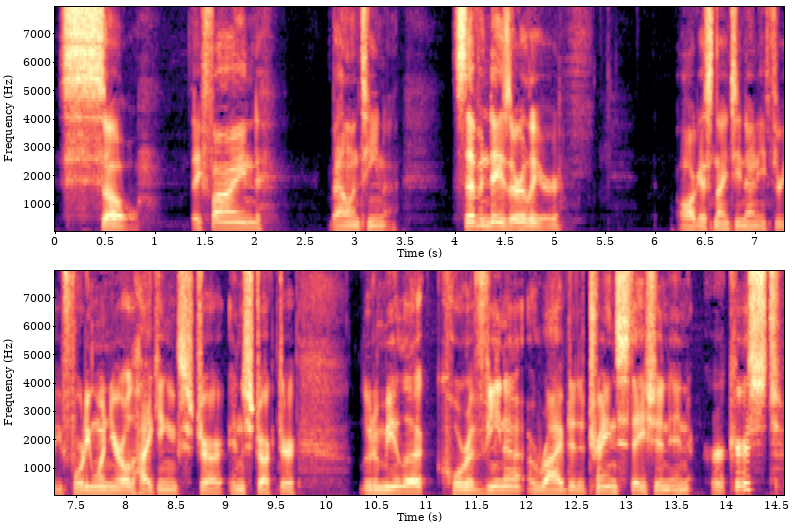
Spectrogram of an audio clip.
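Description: A man's voice: on the high side, unhurried, a little mellow, smooth, no echo, studio quality. A man hosting a podcast, casually telling a mystery story, swearing often and stumbling over names. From United States. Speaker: podcast host.

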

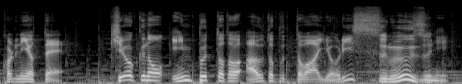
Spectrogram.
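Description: A man playing a formal corporate announcer in a radio drama's product advertisement, measured and promotional. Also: mid-range voice, sing-song, faint music behind, close to an everyday voice. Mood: polished promotional. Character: polished male corporate announcer launching a futuristic product.

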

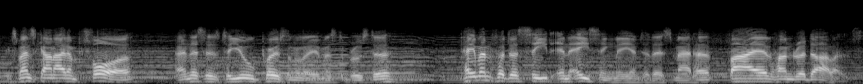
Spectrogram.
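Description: An actor playing a hard-boiled, wry insurance investigator narrating a 1950s radio drama in a clipped manner. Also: male voice, mid-range voice, animated, moderate pace, lightly acted. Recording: dull old radio recording with music.

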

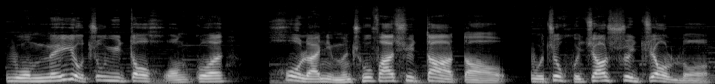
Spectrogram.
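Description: A man's voice: fairly high pitch, sing-song, unhurried, soft background music. A man voicing an earnest, easily offended male sea turtle in a children's detective story. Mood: plain, helpful. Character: indignant male green sea turtle who loves singing.

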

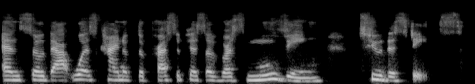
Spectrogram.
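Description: Woman from haiti in her 30s, slow and thoughtful, middle pitch, dry close mic. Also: steady tone, no echo, rough recording. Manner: unhurried, reflective, with fillers and soft laughs. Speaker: guest, business owner and Navy veteran. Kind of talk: casual interview talk.

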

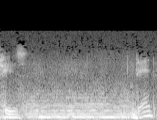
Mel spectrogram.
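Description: An actor playing an earnest, guilt-ridden hypnotist doctor in a 1970s radio drama. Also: male voice, lowish voice, lively intonation, very slow, music in the background, exaggerated voice. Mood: shocked. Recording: dull, noisy 1970s radio broadcast recording.

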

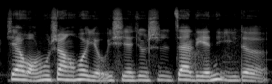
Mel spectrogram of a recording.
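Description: A woman's voice: medium pitch, steady tone, brisk, darkish tone, no echo. A woman with a Taiwanese accent hosting a podcast, asking questions in a casual conversational way. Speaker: podcast host, interviewer.

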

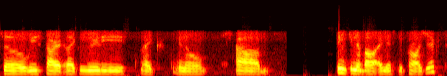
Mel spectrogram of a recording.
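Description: A woman's voice: low voice, fairly even intonation, unhurried, narrow, tinny audio. A woman from Japan, answering interview questions conversationally and searching for words as she goes. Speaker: interview guest, startup co-founder.

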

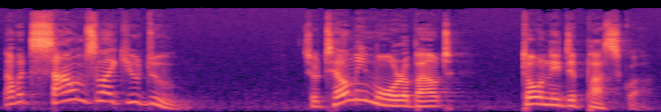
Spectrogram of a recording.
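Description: An actor playing a fussy, sceptical gentleman in a comic audio drama, speaking in an arch, polite, wordy way. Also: high-pitched, wildly swooping pitch, moderate pace, husky, full character voice. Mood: arch, amused. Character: fussy, theatrical, sceptical gentleman, unflappable until threatened.

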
